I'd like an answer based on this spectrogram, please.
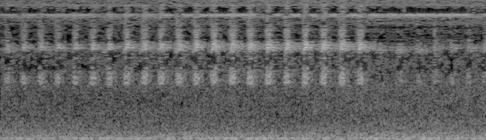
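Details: Night chorus from a frog in a rice paddy: a clear series of sharp, regular croaks, about three each second, fading out near the end, with a low continuous hum underneath.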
